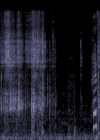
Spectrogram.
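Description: Small plastic toy pieces clattering and rattling as the toys are handled, for about the first second, then fading.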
